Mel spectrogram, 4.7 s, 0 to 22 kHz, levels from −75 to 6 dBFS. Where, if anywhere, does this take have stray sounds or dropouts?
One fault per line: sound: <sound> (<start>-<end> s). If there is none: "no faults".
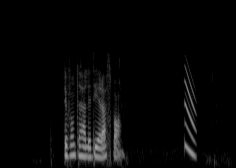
sound: chirp (3.7-4.0 s)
